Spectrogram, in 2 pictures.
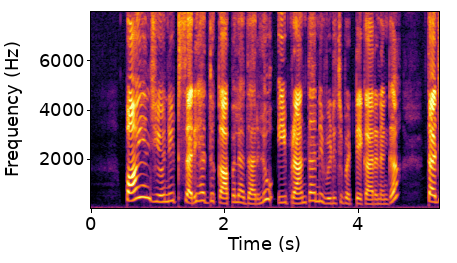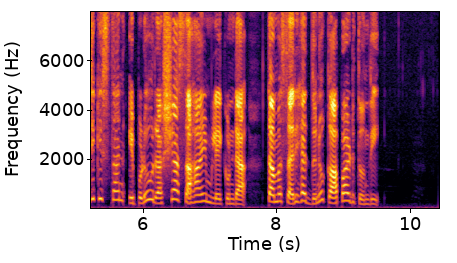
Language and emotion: Telugu, neutral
